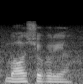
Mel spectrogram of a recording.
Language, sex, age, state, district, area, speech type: Urdu, male, 18-30, Delhi, East Delhi, urban, spontaneous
